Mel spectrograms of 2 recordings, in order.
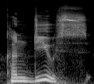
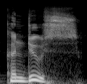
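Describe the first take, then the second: First: The d is followed by a y glide before oo. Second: The d is followed directly by an oo sound.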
